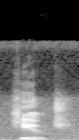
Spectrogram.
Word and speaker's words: Hugh: Taylor birch State Park huge that's how you pronounce H ugh huge that's the Atlantic and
